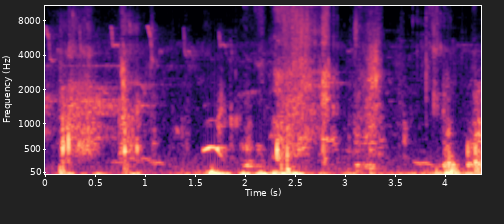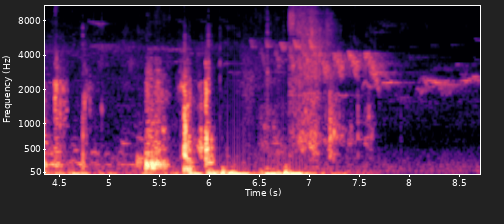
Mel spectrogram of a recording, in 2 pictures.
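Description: Dry bark crunches and crackles as hands crumble it.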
